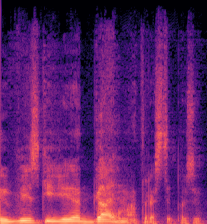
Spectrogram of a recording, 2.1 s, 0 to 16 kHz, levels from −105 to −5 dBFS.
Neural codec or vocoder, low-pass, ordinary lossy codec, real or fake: codec, 44.1 kHz, 2.6 kbps, DAC; 14.4 kHz; Opus, 64 kbps; fake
